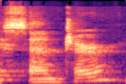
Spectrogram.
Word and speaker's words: center: Now, when I just said those two words, center and internet, I said them with a T. So you can say center, you can say internet. What you'll hear, though, very often in American English is that with these words with NT in the middle, Americans will leave the T out and they'll say it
